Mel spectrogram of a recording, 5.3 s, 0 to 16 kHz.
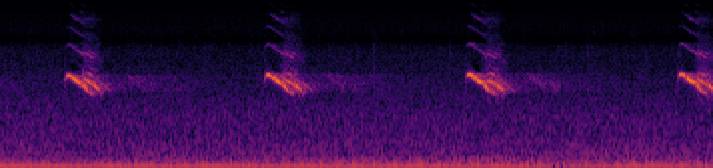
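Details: Unidentified bird singing happily at 2:30-3:00am, said to mimic car alarms, sparrows and other sounds; a sharp downslurred whistled note repeats about every one and a half seconds over a steady low hum.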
